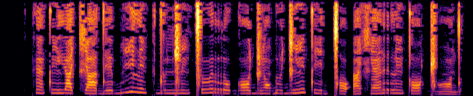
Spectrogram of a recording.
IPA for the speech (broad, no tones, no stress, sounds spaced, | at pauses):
k ɛ̃ t̪ ĩ j a t͡ɕ a d e b i l ĩ k d ɯ ŋ͡ǁ ĩ ǀ ɯ r o ɡ ɔ d͡ʑ ɔ̃ ɠ ɯ d͡ʑ ĩ t̪ i d ǀ ɔ ʔ ã ɕ ɛ̃ r l ĩ t̪ ɔ ɡ͡ǁ ɔ̃ d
